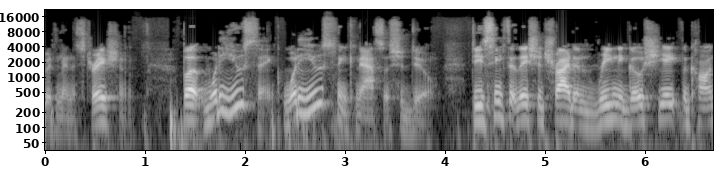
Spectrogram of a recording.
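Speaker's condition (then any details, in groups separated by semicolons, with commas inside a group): No condition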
